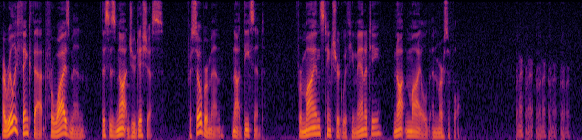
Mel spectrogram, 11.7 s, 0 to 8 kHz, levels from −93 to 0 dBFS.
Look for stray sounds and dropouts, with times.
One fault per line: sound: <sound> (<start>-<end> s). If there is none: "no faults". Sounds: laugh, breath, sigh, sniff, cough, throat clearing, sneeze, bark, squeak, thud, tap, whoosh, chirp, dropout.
sound: laugh (10.3-11.4 s)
